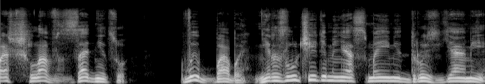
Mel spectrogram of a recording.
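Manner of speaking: put-on slurred drunken shouting. Reading a man's sudden outburst at a woman, in drunken shouting. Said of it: "продолжал он кричать пьяным голосом".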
